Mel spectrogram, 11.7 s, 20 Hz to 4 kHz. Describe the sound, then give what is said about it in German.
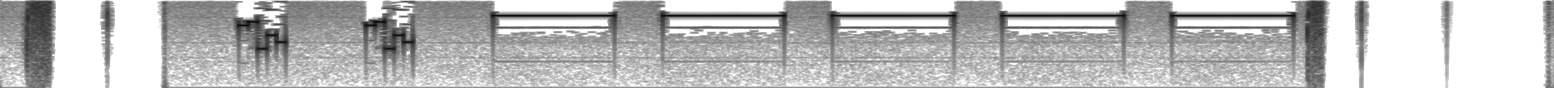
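Red Cross emergency dispatch alerting tones for incident number 5459, an ambulance (RTW) request to Erdmannsdorf: two quick bursts of warbling dial-like tones, then five steady, evenly spaced electronic beeps, each about a second long, clear and loud with no voices. “Einsatz Nummer 5459. Alarmierung.”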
